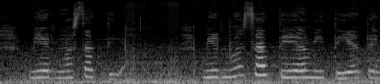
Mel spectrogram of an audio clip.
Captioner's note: speaking in spanish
